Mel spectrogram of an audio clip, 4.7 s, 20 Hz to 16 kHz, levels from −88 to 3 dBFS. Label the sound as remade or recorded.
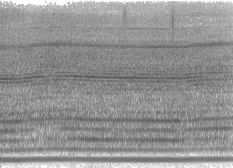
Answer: recorded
